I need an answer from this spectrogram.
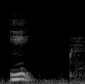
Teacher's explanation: when you pronounce this sound your tongue is positioned at a higher level on the vertical dimension and at a front position on the front to back dimension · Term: high front vowel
